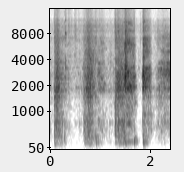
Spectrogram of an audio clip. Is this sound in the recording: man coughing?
yes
